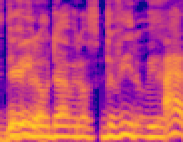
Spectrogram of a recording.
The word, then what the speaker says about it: Davido: Like, in the southern part of Africa, they be like Davido. Mm-hmm. But, like, in the western part, it's like Davido. So, Davido. My real name's David. Okay. So, yeah. It's Davido.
